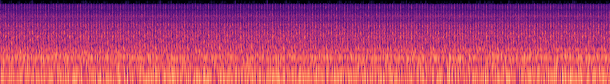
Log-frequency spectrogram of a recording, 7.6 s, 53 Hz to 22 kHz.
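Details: 2009 VW Touran, 2.0 L diesel, DSG-6, 118,000 km, at idle: steady diesel idle with an uneven, loose knocking rattle underneath; worn dual-mass flywheel knock.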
